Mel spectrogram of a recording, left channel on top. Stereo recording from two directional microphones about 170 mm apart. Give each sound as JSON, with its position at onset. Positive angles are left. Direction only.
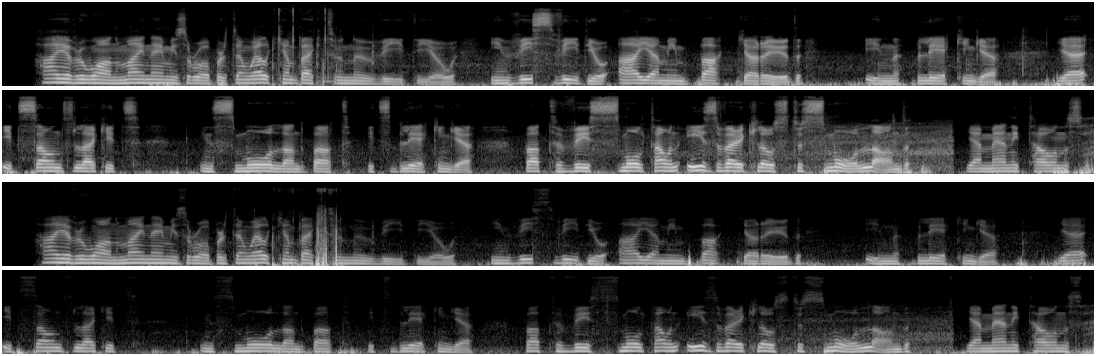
{"t": 0.4, "sound": "speech", "side_deg": 10}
